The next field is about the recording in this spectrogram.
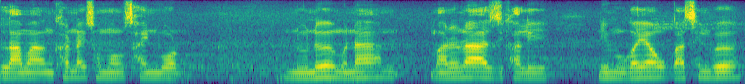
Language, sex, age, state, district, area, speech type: Bodo, male, 18-30, Assam, Chirang, urban, spontaneous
